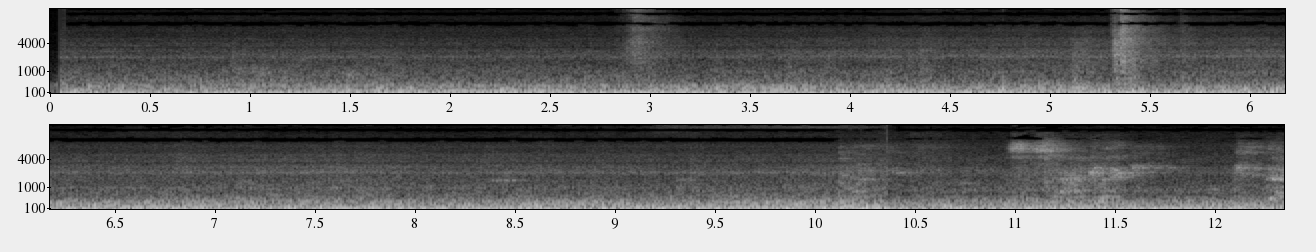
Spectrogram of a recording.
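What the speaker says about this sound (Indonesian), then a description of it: "perjalanan dengan kereta api Dharma Wangsa ini" KA Dharmawangsa economy-class passenger train running on rails between Jakarta and Surabaya, a steady loud rumble and rolling noise heard throughout, with a couple of brief high squeals or clanks and an announcement voice over the constant din.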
